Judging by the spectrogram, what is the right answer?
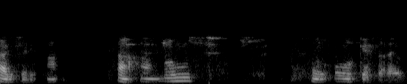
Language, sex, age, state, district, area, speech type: Malayalam, male, 30-45, Kerala, Malappuram, rural, conversation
